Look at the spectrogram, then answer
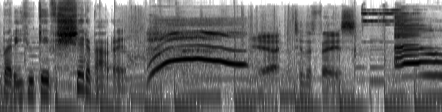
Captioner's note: Hana Hayes gasps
